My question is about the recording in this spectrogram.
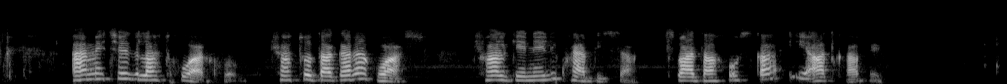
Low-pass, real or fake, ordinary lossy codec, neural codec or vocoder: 5.4 kHz; real; Opus, 16 kbps; none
